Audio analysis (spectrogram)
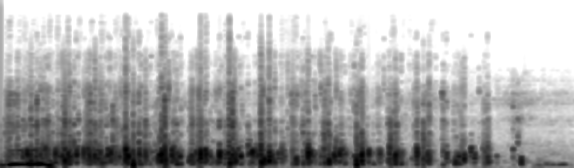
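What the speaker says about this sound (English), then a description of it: "give yourselves a round of applause" Audience applause at a foundation family day, scattered hand claps swelling into a steady patter of many hands at moderate distance, thinning toward the end.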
